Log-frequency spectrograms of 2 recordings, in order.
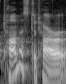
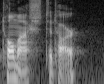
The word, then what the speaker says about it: Tomáš Tatar: The other weird thing, so Thomas Tatar, or I guess I should say the way Chris Cuthbert says it, Tomáš Tatar, which he doesn't anglicize the name, which I guess is the proper way to say it, was healthy scratched last night.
